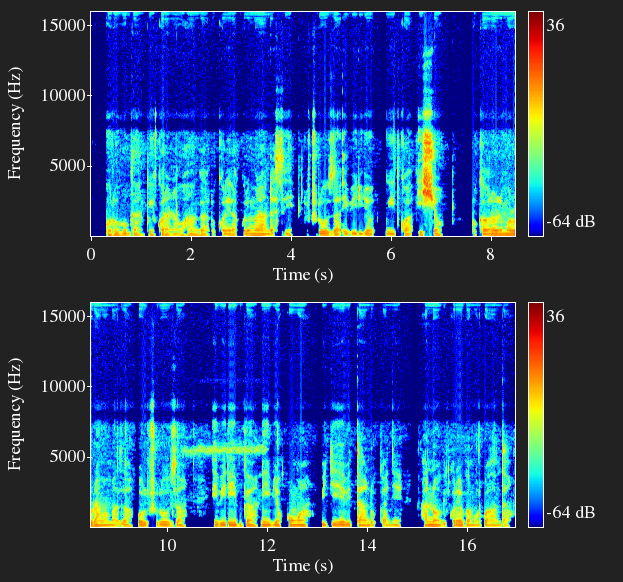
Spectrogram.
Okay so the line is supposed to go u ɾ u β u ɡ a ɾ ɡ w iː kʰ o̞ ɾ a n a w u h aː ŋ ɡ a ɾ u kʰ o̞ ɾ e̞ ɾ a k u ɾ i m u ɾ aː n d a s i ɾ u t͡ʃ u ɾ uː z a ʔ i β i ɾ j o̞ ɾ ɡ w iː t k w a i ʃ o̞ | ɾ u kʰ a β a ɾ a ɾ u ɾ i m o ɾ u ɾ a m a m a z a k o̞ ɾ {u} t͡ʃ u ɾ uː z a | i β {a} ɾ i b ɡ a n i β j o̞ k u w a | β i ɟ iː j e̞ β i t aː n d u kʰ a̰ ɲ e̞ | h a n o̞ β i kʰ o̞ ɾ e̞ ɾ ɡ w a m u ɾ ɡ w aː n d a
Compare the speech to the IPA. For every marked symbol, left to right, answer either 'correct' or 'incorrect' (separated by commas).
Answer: correct, incorrect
